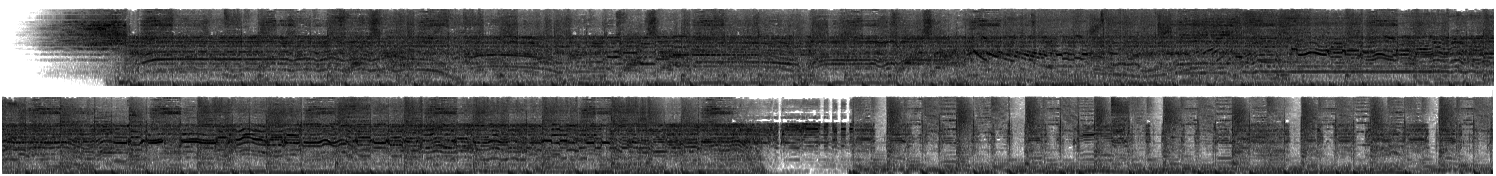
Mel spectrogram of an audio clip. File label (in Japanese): カラオケ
